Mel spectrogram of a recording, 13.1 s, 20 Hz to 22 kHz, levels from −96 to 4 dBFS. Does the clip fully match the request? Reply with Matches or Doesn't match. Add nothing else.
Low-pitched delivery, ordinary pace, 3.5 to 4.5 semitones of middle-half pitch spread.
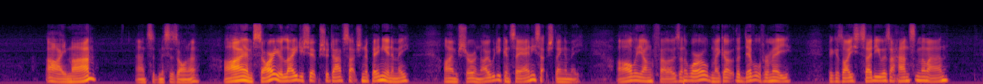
Doesn't match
